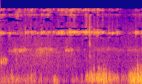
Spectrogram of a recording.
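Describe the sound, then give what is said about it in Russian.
Horses moving close by, going after fishing groundbait, with irregular low hoof thuds and shuffling that grow heavier toward the end, over a steady faint high-pitched outdoor hum. No one speaks. “Пока на мою прикормку покушается только лошади рядом, глядь.”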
